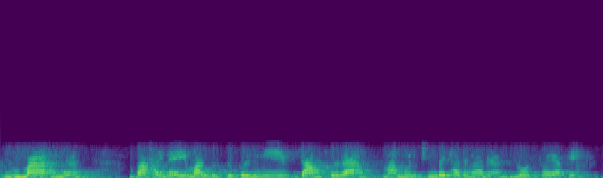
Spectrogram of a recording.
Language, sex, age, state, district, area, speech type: Bodo, female, 18-30, Assam, Baksa, rural, conversation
